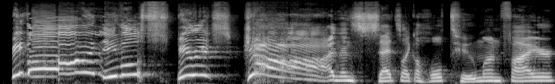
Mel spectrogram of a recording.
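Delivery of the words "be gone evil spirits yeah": full-on goofy hammy cry, pitched very high. Retelling a moment that had everybody in the theater laughing, imitate him in a full goofy put-on voice. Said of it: "he's going to go full goofy".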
